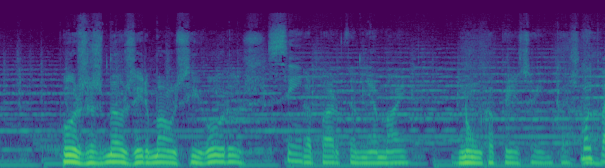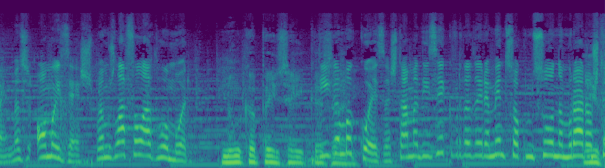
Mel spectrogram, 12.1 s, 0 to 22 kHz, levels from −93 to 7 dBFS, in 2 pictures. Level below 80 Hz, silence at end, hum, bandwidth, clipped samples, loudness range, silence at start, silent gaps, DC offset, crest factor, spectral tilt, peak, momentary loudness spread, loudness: -50 dBFS; 0 s; none; 14 kHz; under 0.1%; 5 LU; 0 s; none; under 0.1%; 16 dB; -6 dB/octave; -6 dBFS; 12 LU; -23 LUFS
